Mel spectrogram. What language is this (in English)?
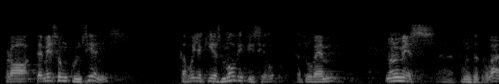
Catalan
